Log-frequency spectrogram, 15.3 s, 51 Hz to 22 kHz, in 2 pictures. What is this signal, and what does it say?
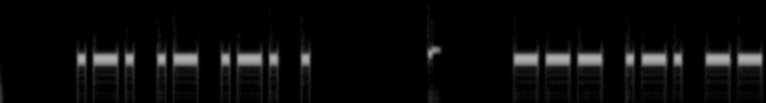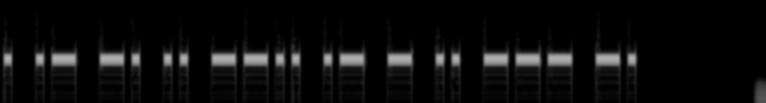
Morse code, heard as a keyed tone, about 15 wpm, 700 Hz. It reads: RARE ORGANIZATION
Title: Sentences from Top 1100 Words - New Word Drill Alt - 15wpm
